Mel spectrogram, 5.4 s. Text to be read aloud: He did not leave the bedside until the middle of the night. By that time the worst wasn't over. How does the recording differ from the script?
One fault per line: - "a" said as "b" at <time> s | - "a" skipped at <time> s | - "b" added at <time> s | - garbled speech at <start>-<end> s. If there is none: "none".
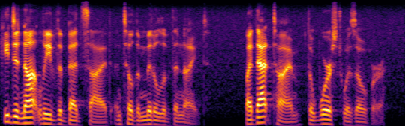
- "wasn't" said as "was" at 4.6 s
